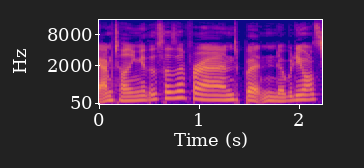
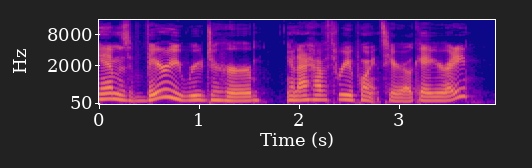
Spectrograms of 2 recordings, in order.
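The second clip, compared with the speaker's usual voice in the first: plain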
